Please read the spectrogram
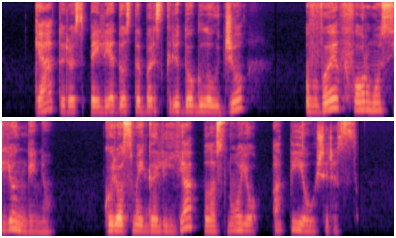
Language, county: Lithuanian, Vilnius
